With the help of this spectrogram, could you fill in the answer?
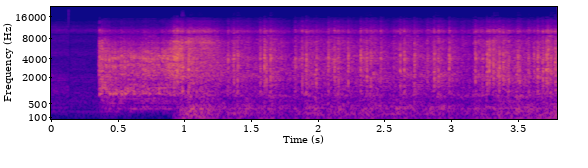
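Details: Mopar 5.9 (360) Magnum V8 in a project off-road buggy, first start in a long time after fuel system test: brief crank, then catches and settles into a steady, even rumble with no misses or knocks; normal engine start.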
